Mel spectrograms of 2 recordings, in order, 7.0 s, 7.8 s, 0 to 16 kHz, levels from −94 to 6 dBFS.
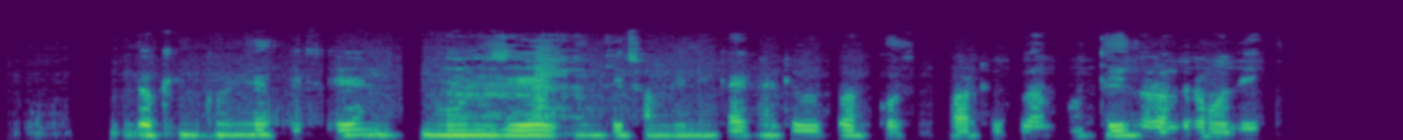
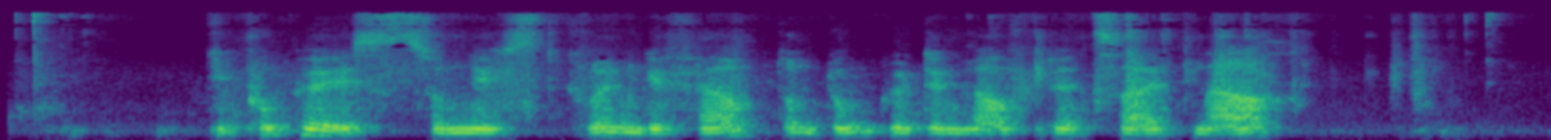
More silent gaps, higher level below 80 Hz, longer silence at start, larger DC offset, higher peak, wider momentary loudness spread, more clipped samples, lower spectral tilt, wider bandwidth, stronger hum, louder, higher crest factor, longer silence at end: first, 2.03-2.09 s, 4.67-4.74 s, 5.05-5.10 s, 5.28-5.34 s vs none; first, -60 dBFS vs -70 dBFS; first, 0.55 s vs 0.15 s; neither; about the same, -4 dBFS vs -2 dBFS; about the same, 13 LU vs 13 LU; neither; first, -9 dB/octave vs -5 dB/octave; second, 6.4 kHz vs 11.5 kHz; neither; second, -23 LUFS vs -20 LUFS; about the same, 18 dB vs 18 dB; about the same, 0.75 s vs 0.65 s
